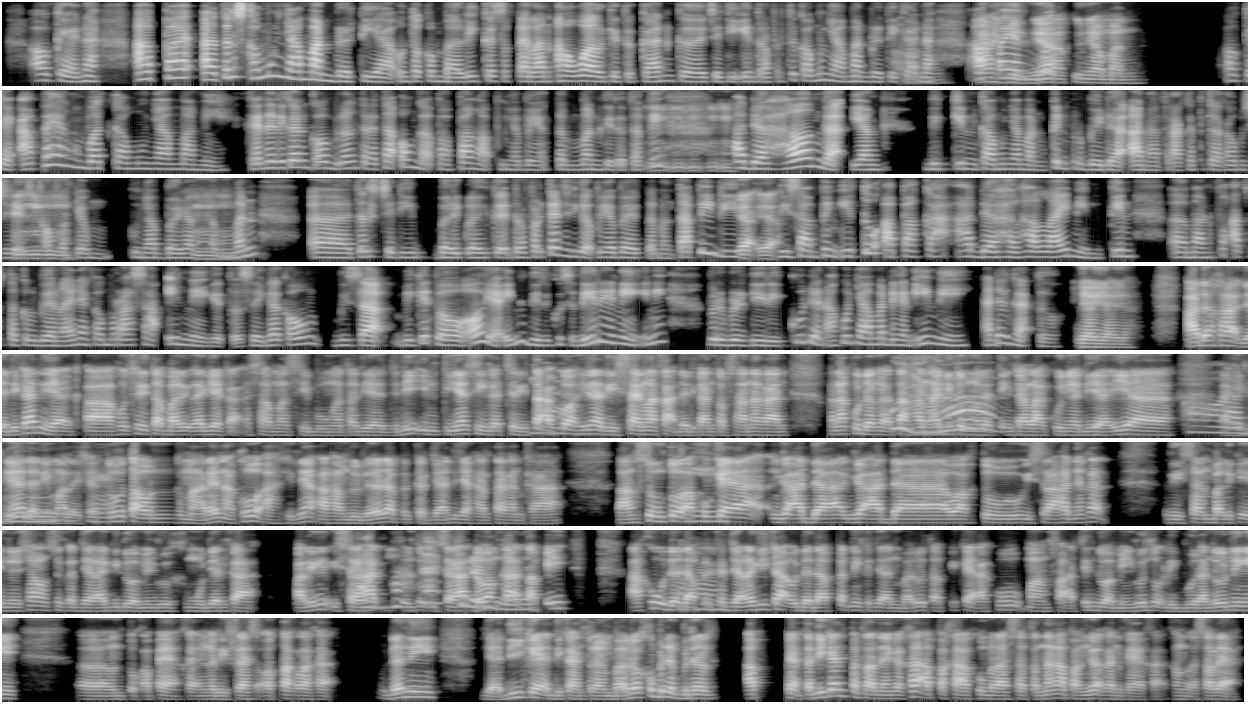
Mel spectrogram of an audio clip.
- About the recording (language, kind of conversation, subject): Indonesian, podcast, Bagaimana kamu bisa tetap menjadi diri sendiri di kantor?
- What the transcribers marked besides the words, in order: in English: "introvert"; in English: "extrovert"; in English: "introvert"; in English: "nge-refresh"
